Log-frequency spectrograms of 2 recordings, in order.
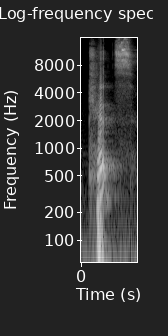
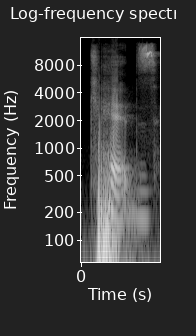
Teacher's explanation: all that you're going to do is turn your voice on for that D and Z sound. The tongue is going to do exactly the same thing.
